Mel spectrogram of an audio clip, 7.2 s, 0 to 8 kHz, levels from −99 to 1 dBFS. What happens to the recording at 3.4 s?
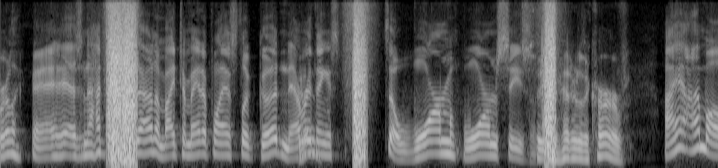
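The analogue FM radio link from the wireless microphone fades as reflected signals cancel, and receiver noise surges in: a wireless microphone noise hit from 3.35 to 3.80 s, just after "plants look good and", heard as a burst of static swishing over the speech.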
